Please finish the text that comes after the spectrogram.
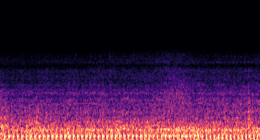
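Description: A Royal Enfield Meteor motorcycle rides along a road, its engine giving a steady, loud, low thumping drone that runs without a break from start to finish.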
